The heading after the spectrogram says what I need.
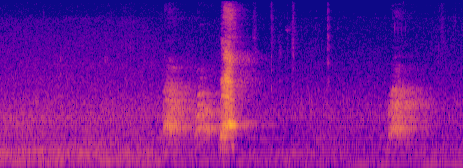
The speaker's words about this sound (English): Ooh, woof.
